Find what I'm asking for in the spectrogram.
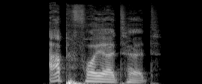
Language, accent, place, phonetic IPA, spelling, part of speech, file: German, Germany, Berlin, [ˈapˌfɔɪ̯ɐtət], abfeuertet, verb, De-abfeuertet.ogg
- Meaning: inflection of abfeuern: 1. second-person plural dependent preterite 2. second-person plural dependent subjunctive II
